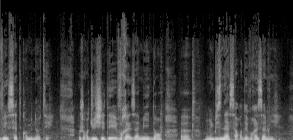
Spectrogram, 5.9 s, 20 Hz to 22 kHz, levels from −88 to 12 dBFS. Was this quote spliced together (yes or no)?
yes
